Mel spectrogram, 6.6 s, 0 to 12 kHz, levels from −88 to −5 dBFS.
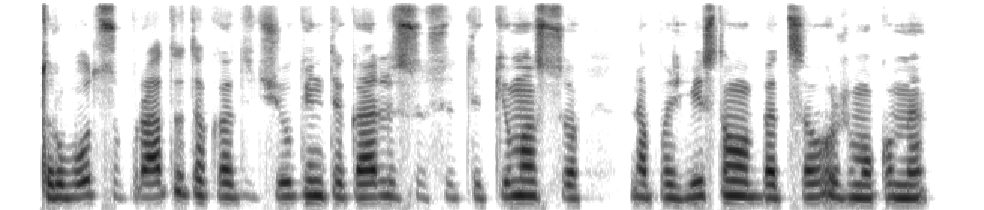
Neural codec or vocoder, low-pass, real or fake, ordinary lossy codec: none; 10.8 kHz; real; MP3, 96 kbps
